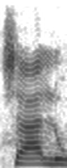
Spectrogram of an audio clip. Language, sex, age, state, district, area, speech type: Gujarati, female, 18-30, Gujarat, Ahmedabad, urban, read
